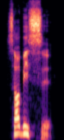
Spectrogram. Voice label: "Service", Korean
